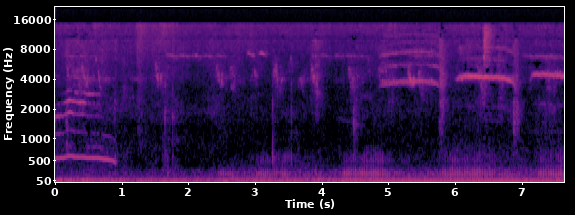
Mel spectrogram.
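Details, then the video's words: Cats of a family living in a storehouse, basking in the morning sun; one short, falling meow opens the recording, followed by high, thin bird chirps and whistles against a low background rumble. "창고 고양이 가족^^ / 아침 햇볕쬐는 고양이들"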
